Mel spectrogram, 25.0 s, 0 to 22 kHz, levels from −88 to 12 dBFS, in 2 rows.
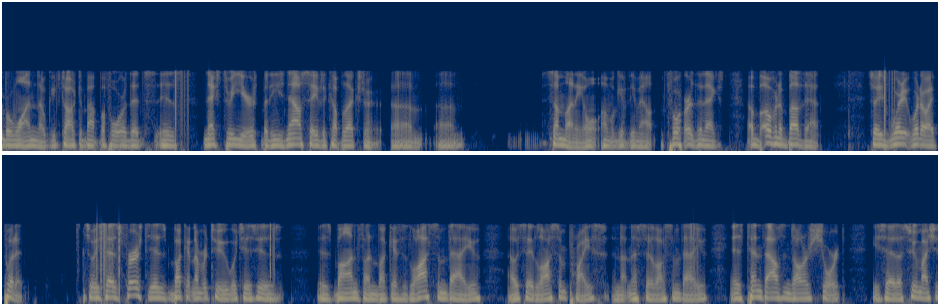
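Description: Short bursts of crackle from bit errors on a digital phone line land at 2.31–2.48 s, just before "next three years but", then 11.76–11.90 s, 13.71–14.06 s, 16.04–16.11 s between "number two which is" and "his bond fund bucket", and 21.64–21.76 s after "not necessarily lost some". On this G.711 mu-law speech, each flipped bit corrupts a single sample, and hits on sign or high bits give sharp ticks. The error rate is a fraction of a percent, so the speech stays intact under the clicks.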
